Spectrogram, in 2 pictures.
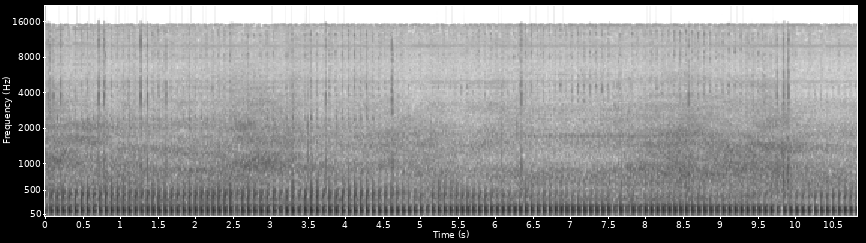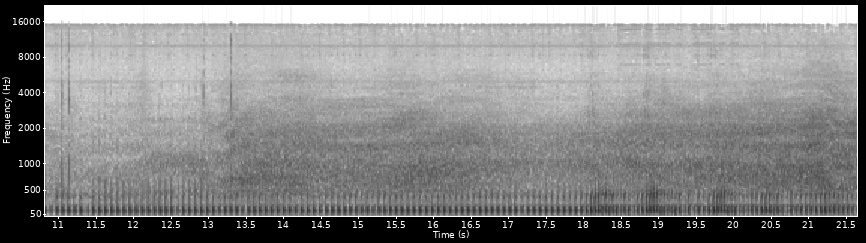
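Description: Carbureted motorcycle engine idling with a steady, rapid exhaust beat. About 18 seconds in, the beat turns louder and uneven.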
